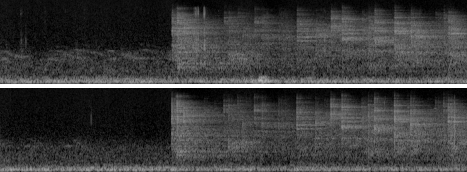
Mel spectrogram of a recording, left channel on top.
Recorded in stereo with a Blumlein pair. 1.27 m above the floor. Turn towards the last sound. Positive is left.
turn(degrees=-55)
